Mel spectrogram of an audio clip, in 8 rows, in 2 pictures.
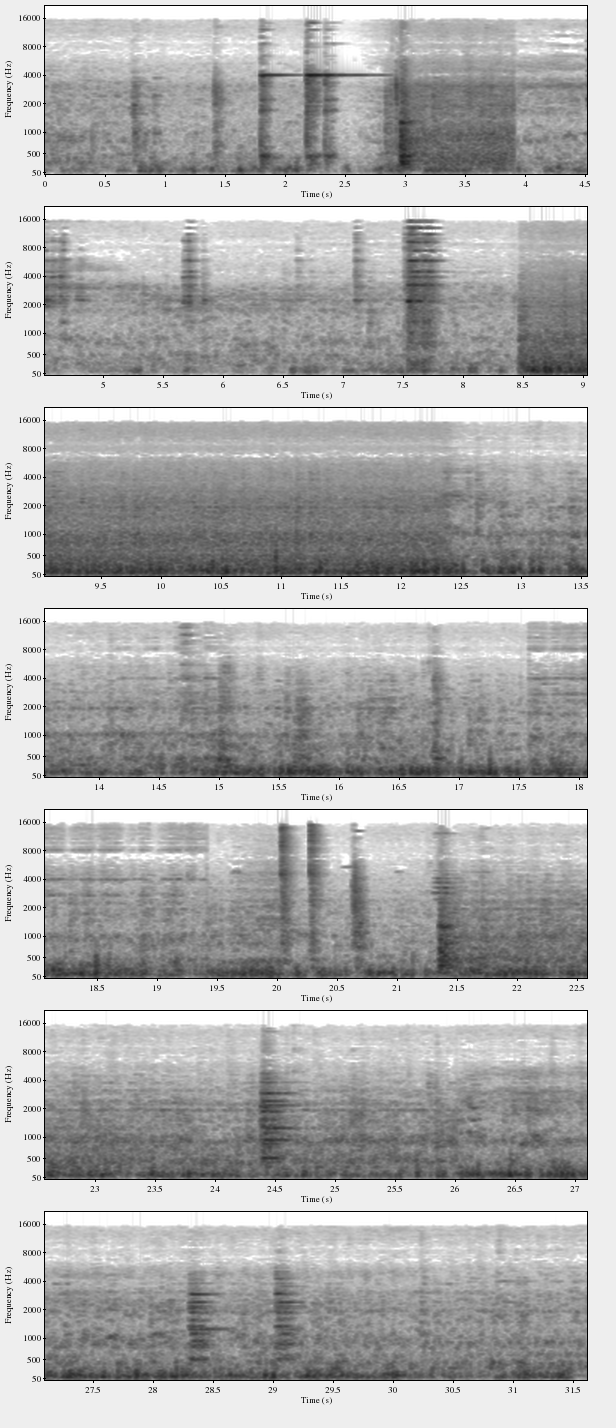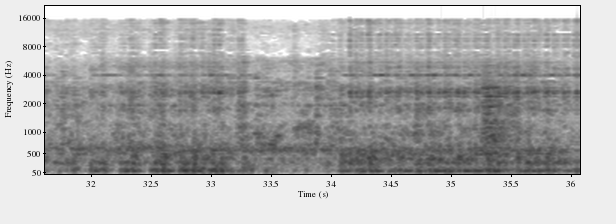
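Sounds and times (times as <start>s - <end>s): metal lathe running: 30.3s - 36.0s.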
